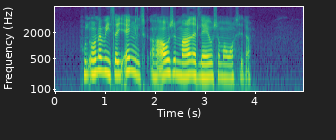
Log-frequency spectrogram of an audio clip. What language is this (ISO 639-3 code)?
dan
